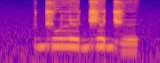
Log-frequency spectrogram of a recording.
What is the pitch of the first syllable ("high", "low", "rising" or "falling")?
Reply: high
